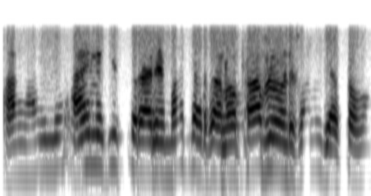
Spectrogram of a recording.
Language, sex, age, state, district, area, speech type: Telugu, male, 45-60, Andhra Pradesh, Nellore, urban, conversation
